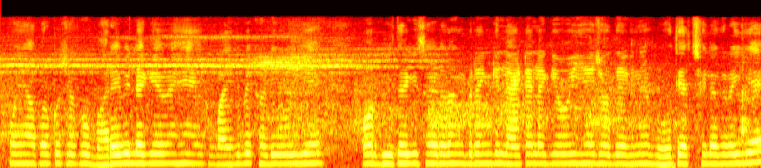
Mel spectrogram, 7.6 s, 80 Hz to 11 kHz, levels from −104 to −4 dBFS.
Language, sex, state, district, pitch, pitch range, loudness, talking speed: Hindi, male, Haryana, Jhajjar, 180 Hz, 175-180 Hz, -18 LUFS, 270 wpm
